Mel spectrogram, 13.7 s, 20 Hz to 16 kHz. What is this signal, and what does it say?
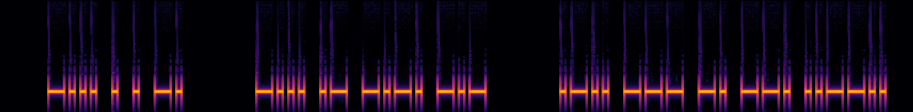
Morse code, heard as a keyed tone, about 15 wpm, 700 Hz. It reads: BEEN BACK LONG?
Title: 2x Word-Spacing - Sentences from Top 200 Words - 15wpm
